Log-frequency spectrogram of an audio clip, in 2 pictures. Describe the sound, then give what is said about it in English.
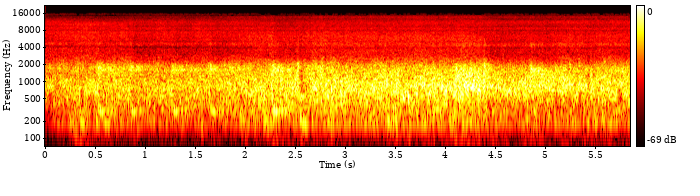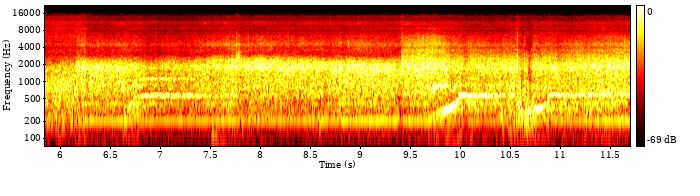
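A noisy, hissing old 1971 field recording with a steady low hum, a few faint knocks, and rising whooping calls that swoop upward near the end. “Definitely hear that banging. Yeah, there's knocking.”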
